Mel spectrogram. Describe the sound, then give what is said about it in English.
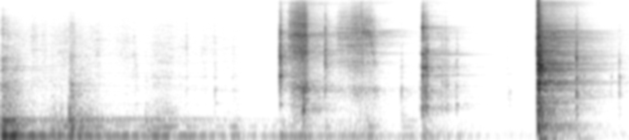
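A can of Beach House Schicki Micki beer, an IPA with melon, mandarina and Bavaria, is handled with low rustling, then cracks open with a sharp metallic pop and a short burst of hissing fizz, followed by a couple more crisp clicks. “So I'm going to go ahead and pop mine open.”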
